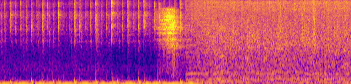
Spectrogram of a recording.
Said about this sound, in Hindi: वीडियो मिजोरम के आइजोल का है, जहां मूसलाधार बारिश जारी है।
